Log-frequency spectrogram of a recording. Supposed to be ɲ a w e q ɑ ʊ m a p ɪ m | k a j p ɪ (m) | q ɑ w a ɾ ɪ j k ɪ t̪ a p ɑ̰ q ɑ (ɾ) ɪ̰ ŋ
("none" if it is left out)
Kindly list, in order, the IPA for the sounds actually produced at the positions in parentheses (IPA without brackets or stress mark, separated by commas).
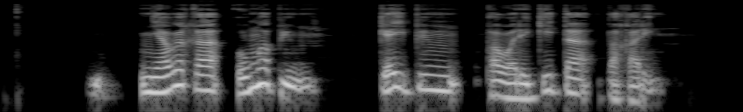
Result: m, ɾ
